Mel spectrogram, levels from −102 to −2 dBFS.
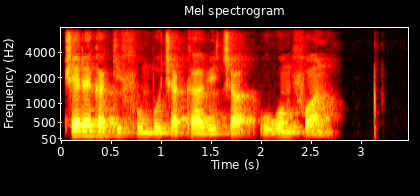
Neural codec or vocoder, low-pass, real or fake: none; 7.2 kHz; real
